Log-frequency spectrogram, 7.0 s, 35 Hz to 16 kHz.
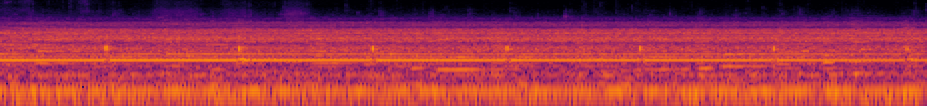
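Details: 1934 Westinghouse WR-24 radio on shortwave, 10 MHz time station, with a new outdoor wire antenna. A faint once-a-second tick is buried under steady low hum and hiss; the hum comes from a reversed ground connection, with laptop noise also present. Reception remains poor.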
